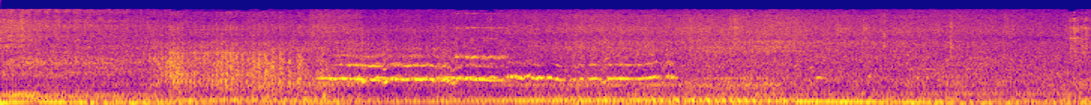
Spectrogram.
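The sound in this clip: A car speeds off with tyres squealing in a long, wavering screech over a low engine drone. The squeal lasts a couple of seconds before it fades, leaving the engine rumbling on.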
